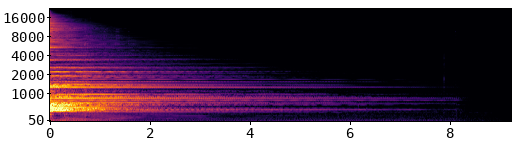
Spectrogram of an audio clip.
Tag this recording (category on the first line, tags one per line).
Music > Solo instrument
15inch
Crash
Custom
Cymbal
Cymbals
Drum
Drums
Kit
Metal
Oneshot
Perc
Percussion
Sabian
